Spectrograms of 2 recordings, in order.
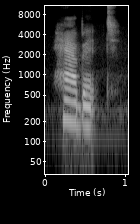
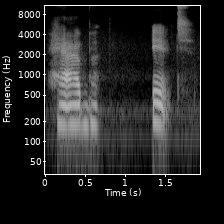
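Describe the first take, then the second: First: "habit" run together as one word; whole word blended. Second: "Hab, it" with a clear pause between syllables. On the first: Teacher reading the whole word, syllables blended. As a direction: join both syllables into "habit". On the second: Teacher reading the whole word, split by syllables. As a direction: read "Hab, it" as two separate beats. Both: Shown as a demonstration. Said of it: "let's read the whole word".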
